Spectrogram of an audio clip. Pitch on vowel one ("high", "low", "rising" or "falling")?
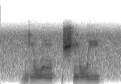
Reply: high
